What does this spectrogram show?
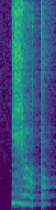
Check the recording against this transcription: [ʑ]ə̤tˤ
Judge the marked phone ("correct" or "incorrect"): correct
